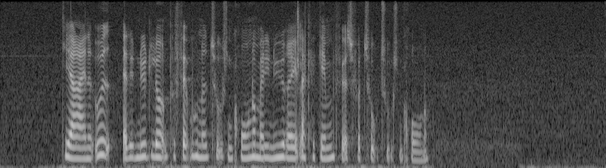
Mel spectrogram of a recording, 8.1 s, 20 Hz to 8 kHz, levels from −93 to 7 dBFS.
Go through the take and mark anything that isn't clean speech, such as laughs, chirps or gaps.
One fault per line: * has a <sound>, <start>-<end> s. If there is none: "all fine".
all fine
